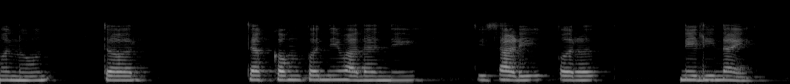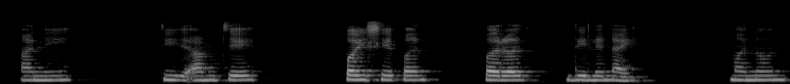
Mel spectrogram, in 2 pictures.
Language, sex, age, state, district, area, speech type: Marathi, female, 18-30, Maharashtra, Yavatmal, rural, spontaneous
